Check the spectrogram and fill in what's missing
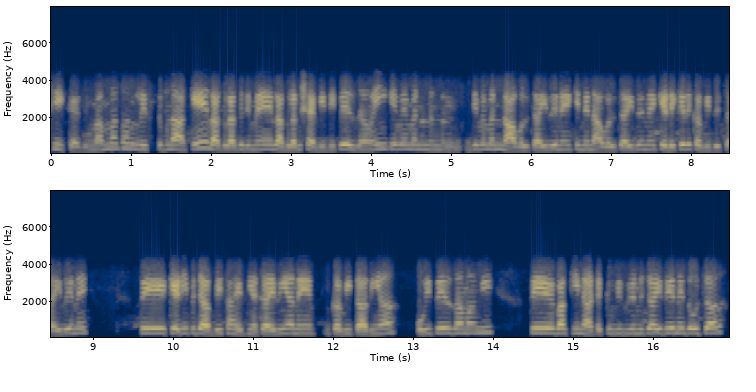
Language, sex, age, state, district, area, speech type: Punjabi, female, 18-30, Punjab, Shaheed Bhagat Singh Nagar, rural, conversation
